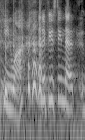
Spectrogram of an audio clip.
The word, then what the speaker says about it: quinoa: that but it actually it sounds like quoa but then it's quinoa and if you've seen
